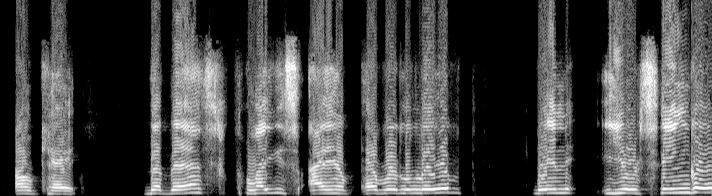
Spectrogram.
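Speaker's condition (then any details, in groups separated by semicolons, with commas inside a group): Hydrocephalus with shunt failure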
